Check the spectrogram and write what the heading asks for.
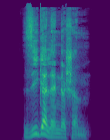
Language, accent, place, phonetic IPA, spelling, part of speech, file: German, Germany, Berlin, [ˈziːɡɐˌlɛndɪʃm̩], siegerländischem, adjective, De-siegerländischem.ogg
- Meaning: strong dative masculine/neuter singular of siegerländisch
